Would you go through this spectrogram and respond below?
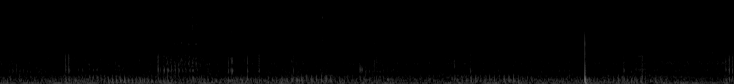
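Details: Morning purring from two waking kittens named Ariel and Bear: a soft, even, low-pitched vibrating drone, with a few short lick sounds and one sharp tap near the end.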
